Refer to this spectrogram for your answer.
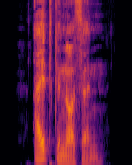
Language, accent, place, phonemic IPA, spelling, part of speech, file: German, Germany, Berlin, /ˈaɪtɡəˌnɔsɪn/, Eidgenossin, noun, De-Eidgenossin.ogg
- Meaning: Swiss woman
